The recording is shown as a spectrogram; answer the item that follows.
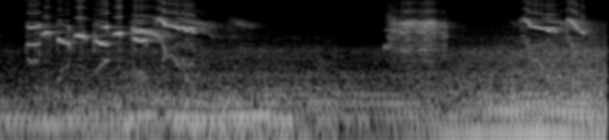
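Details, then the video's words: Crested jay (sogon) singing energetically: a rapid cascade of high, descending twittering notes, a pause, then two harsh buzzy bursts, with a steady low hum beneath. "Burung sogon gacor"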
